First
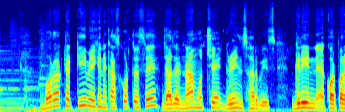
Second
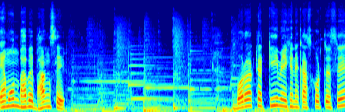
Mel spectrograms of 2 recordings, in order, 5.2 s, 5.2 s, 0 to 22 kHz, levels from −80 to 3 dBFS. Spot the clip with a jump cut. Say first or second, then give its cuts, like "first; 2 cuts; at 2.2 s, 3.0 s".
second; 1 cut; at 1.1 s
